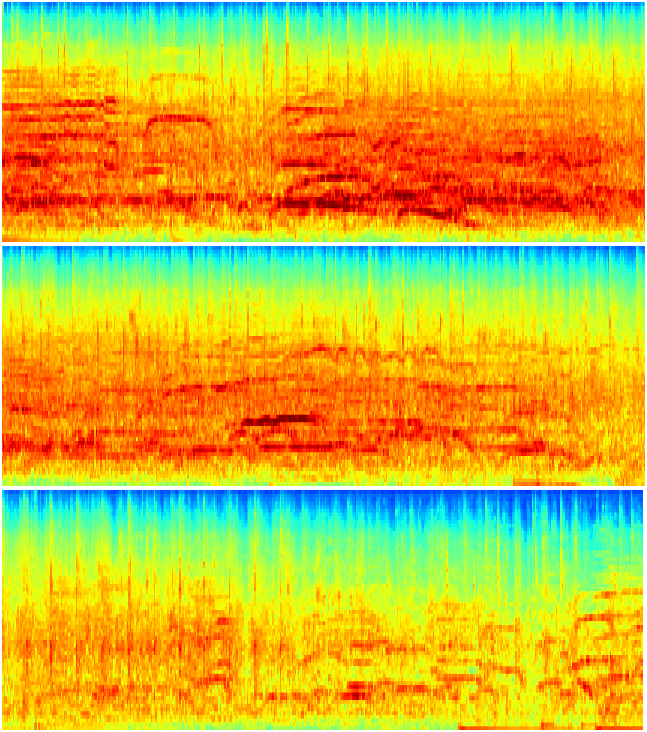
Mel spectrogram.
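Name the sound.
audience applause and cheering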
